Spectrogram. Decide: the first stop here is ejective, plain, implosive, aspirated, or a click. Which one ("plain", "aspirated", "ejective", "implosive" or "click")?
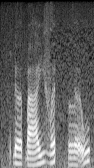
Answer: implosive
